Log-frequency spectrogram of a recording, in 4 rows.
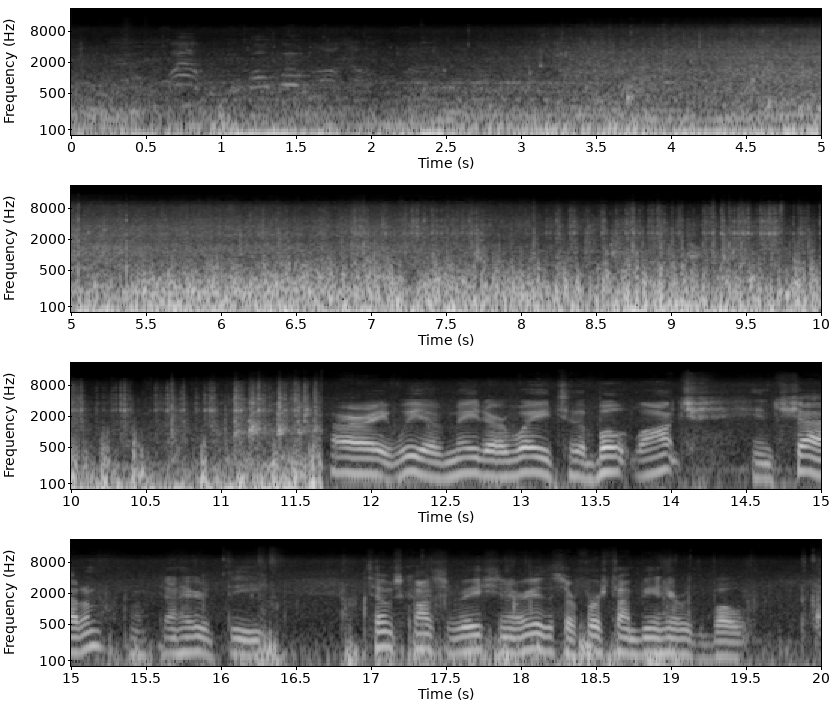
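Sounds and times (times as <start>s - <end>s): wind buffeting microphone: 0.0s - 11.8s, 15.0s - 20.0s
low engine rumble: 0.0s - 20.0s
water churning and splashing: 2.1s - 11.7s.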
